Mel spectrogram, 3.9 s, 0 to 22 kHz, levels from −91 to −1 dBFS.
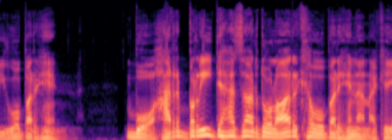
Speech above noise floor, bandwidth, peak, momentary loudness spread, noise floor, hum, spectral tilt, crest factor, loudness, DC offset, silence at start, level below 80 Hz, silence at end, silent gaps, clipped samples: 41 dB; 17.5 kHz; 0 dBFS; 9 LU; -56 dBFS; none; -6.5 dB/octave; 16 dB; -16 LUFS; under 0.1%; 0 s; -34 dBFS; 0 s; none; under 0.1%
